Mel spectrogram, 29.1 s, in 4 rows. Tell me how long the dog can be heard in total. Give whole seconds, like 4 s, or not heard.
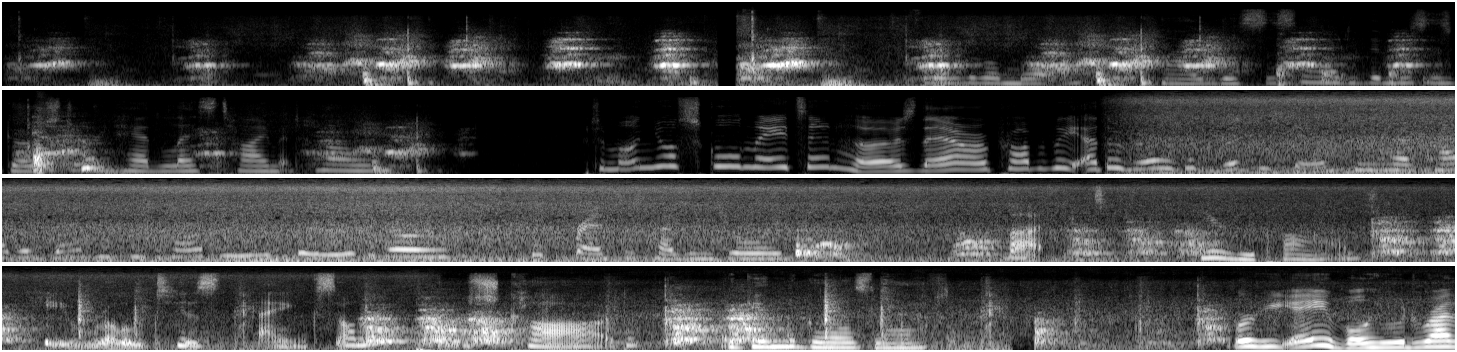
19 s.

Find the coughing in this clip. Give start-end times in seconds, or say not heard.
6.3-7.8, 25.1-25.8.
